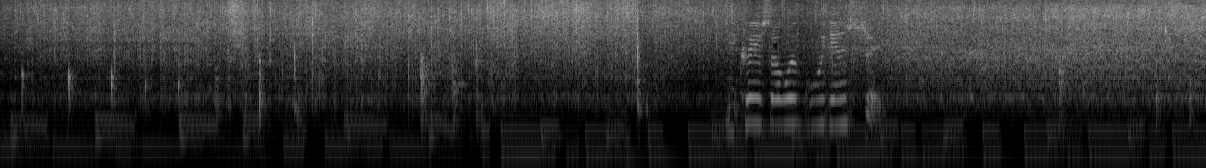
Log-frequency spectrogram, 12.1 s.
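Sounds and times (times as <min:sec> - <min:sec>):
tofu sizzling in hot oil: 0:00.0 - 0:12.0
wooden spatula knocking on pan: 0:00.1 - 0:03.1, 0:04.2 - 0:04.9.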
